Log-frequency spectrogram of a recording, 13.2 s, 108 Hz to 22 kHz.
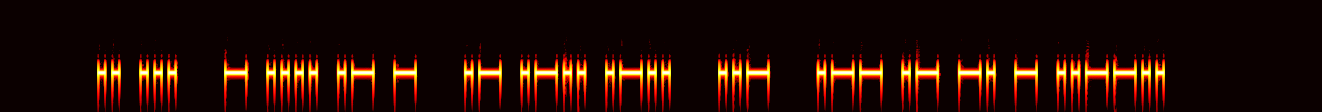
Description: Morse code, heard as a keyed tone, about 17 wpm, 700 Hz. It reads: IS THAT ALL U WANT?
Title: Sentences from Top 200 Words and Abbreviations 17wpm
